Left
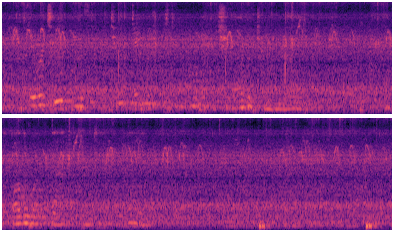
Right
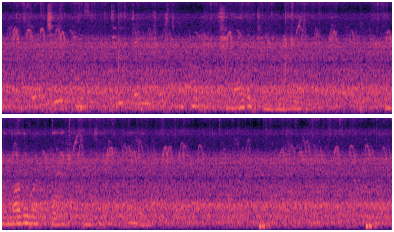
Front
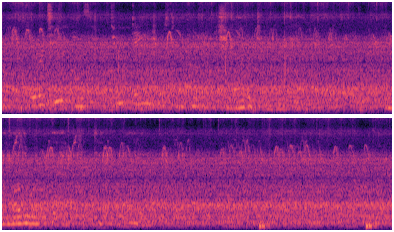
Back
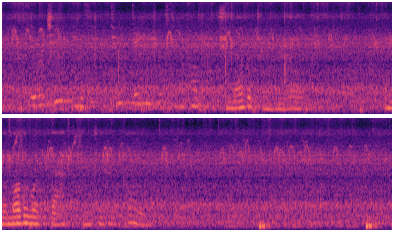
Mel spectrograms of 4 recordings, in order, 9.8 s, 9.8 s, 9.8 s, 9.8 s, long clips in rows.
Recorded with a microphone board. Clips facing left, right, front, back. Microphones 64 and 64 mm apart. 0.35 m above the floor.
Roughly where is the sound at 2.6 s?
Behind right.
